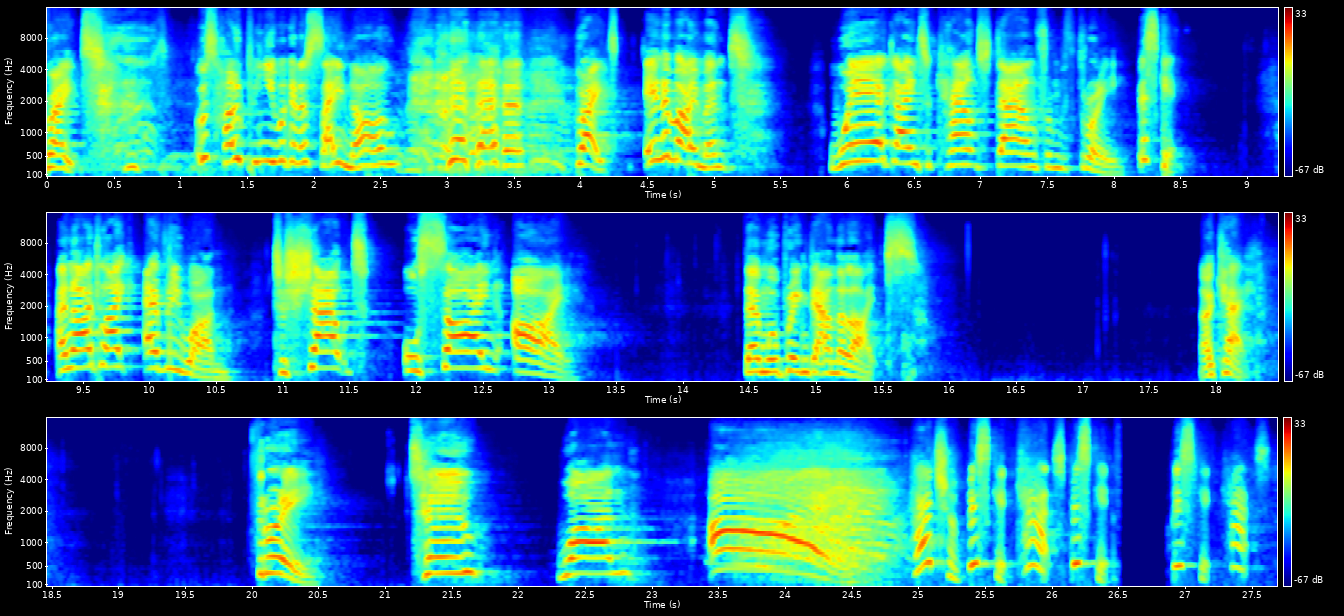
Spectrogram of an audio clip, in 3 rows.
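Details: Woman in her late 30s with Tourette syndrome: involuntary vocal tics such as 'biscuit', 'hedgehog', 'sausage' and 'cats', plus audible motor tics of her hand banging her chest.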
